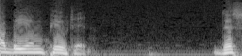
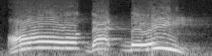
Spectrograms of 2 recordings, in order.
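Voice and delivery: ALL drawn out high and loud, very slow; stress on all; 12 semitones higher, 5 dB louder, much slower than usual. Acted. Preacher to congregation, booming slow emphasis. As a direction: hit "all" hard and stretch "believe". Preacher driving home the verse.

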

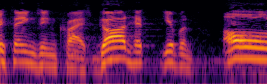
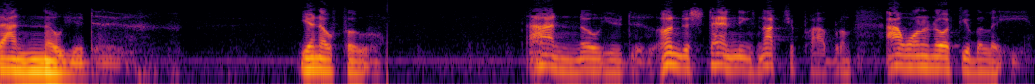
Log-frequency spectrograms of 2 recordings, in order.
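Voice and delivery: Paul speaking gently; 8 semitones lower than usual. Retold or imitated. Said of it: "He said".

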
